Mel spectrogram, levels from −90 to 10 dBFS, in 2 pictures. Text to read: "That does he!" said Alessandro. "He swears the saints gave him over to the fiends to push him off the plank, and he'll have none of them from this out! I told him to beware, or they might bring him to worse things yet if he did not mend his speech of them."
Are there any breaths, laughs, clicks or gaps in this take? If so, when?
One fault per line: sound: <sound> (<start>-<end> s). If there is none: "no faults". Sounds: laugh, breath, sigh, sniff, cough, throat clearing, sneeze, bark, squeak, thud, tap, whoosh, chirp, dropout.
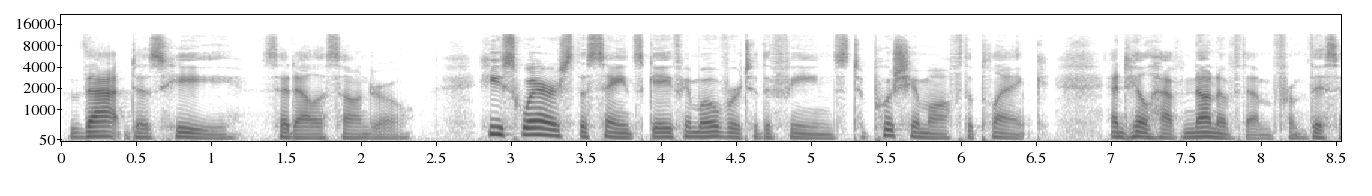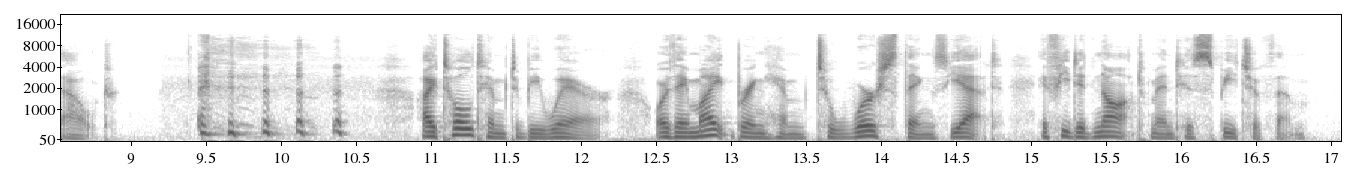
sound: laugh (9.4-10.5 s)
